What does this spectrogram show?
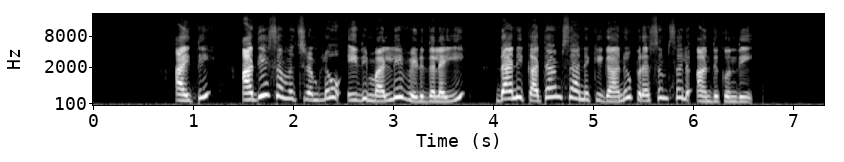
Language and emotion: Telugu, neutral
